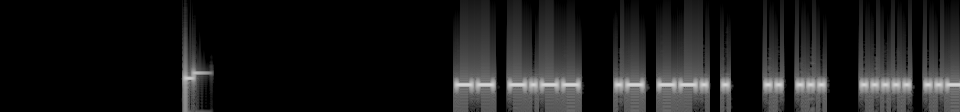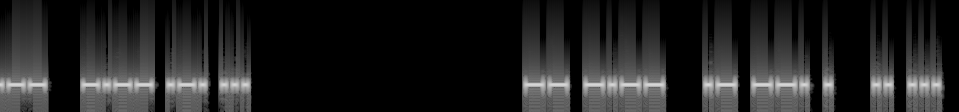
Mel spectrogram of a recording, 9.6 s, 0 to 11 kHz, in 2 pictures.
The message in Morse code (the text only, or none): MY AGE IS 52 YRS MY AGE IS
